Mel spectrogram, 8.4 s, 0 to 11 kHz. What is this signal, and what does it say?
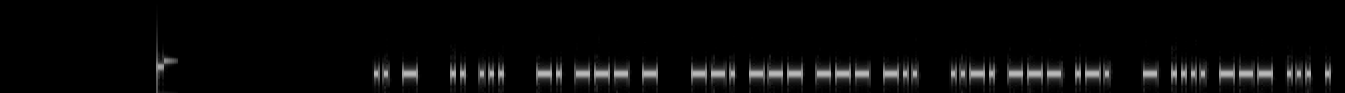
Morse code, heard as a keyed tone, about 40 wpm, 700 Hz. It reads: IT IS NOT GOOD FOR THOSE
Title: Sentences from Top 1000 Words - Review Part 2 - 40wpm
